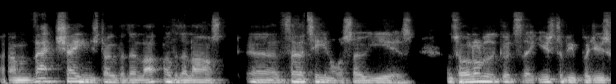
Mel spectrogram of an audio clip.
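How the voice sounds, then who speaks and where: Pitch moves in an ordinary way. The speech goes at a moderate pace. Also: man. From half Chinese, half German heritage. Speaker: journalist. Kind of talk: interview. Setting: video call.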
